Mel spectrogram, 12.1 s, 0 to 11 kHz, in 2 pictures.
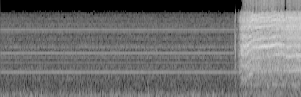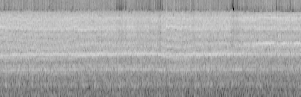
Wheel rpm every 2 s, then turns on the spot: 0, 0, 120, 220, 220, 230.
none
